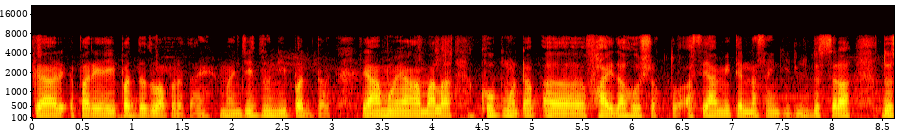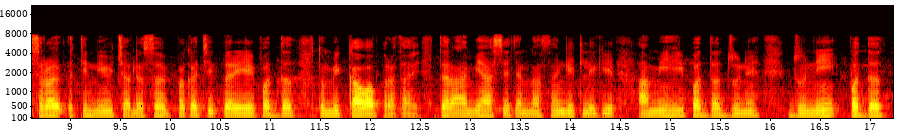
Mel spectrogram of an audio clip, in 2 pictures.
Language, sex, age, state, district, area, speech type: Marathi, male, 18-30, Maharashtra, Kolhapur, urban, spontaneous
